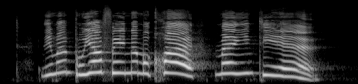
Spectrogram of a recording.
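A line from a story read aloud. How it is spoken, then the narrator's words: Calling out. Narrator (Chinese): 小光边叫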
